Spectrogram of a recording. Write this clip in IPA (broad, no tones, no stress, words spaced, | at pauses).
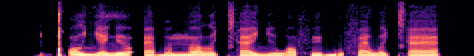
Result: ǃʼɔʎæ lʲɔʔæbœ mœlˠɵ cʰæʎywɔ fybufæwœ cʰæ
